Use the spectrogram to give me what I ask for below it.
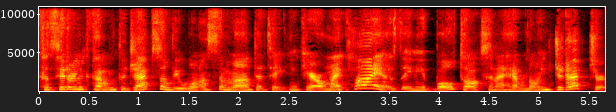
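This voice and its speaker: A medium-pitched woman with a Brazilian accent and ordinary pitch variation. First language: Portuguese. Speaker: nurse practitioner. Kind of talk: interview. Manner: halting, with frequent fillers.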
